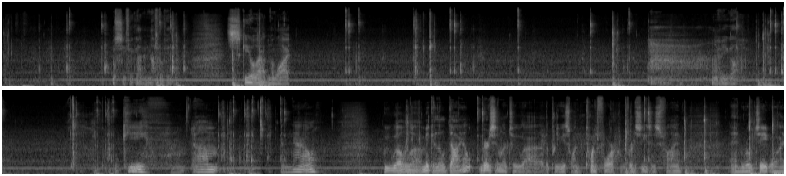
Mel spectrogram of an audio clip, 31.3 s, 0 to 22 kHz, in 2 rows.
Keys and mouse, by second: 1.5 middle click, 1.7 middle click, 4.6 s, 7.2-8.6 middle drag, 8.6 Tab, 9.3 middle click, 10.3 middle click, 11.2 click, 11.6 click, 12.3 a, 12.5-13.8 middle drag, 15.2 ctrl+s, 21.2-23.0 right drag, 23.7 shift+a, 28.1 Tab, 28.5 click, 29.2 a, 29.6 a, 30.5 r.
